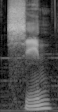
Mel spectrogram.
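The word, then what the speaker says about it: Xin: yeah his character's name the x i n is scene it's like sh but if it was closer to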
